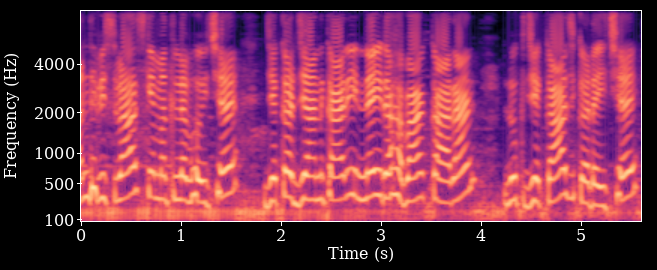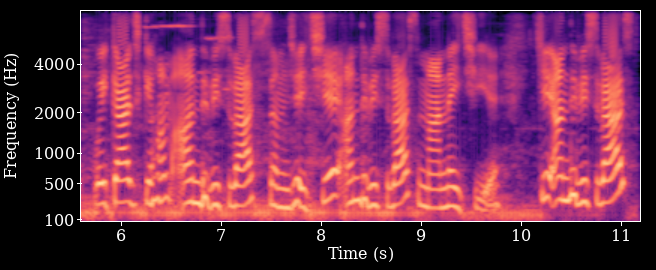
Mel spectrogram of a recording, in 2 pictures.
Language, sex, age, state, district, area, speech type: Maithili, female, 30-45, Bihar, Muzaffarpur, rural, spontaneous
